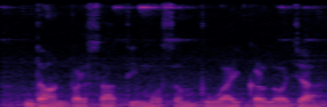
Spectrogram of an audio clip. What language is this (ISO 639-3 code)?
mai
